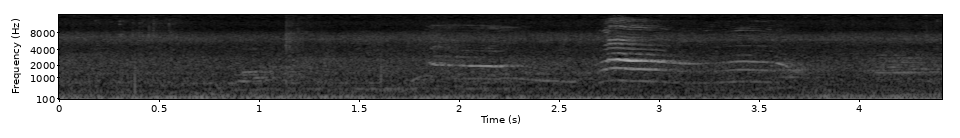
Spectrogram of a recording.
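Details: Rescued street kitten that wants to return outside and refuses food, giving a drawn-out meow that rises then falls, with a softer meow before it, over a steady low hum and faint background voices.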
